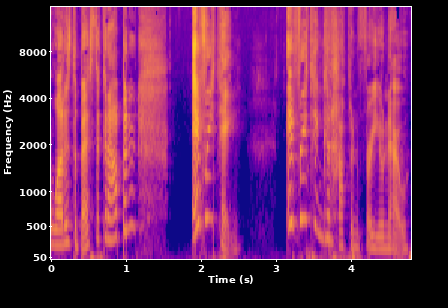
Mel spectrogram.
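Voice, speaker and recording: A woman talks in an animated tone with an Irish accent. Her pitch swings very widely. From Ireland, County Tipperary. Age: 20s. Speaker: podcast host and content creator. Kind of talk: solo podcast monologue. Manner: animated, laughs often.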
